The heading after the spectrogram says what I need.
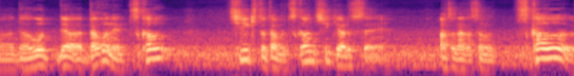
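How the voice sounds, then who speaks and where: Over noticeable background noise, a man speaks at a fairly quick pace with a fairly high pitch, very wide pitch swings, and long, frequent pauses. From Kumamoto, Japan; Japan. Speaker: singer-songwriter; singer-songwriter streamer. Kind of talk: casual livestream chat. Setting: Instagram live stream. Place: home room. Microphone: phone near.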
